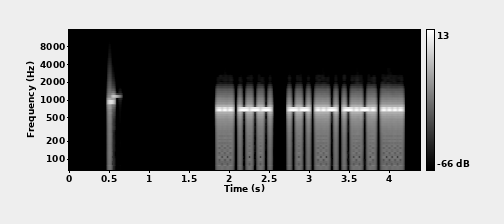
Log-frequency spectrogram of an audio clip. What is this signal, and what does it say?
Morse code, heard as a keyed tone, about 34 wpm, 700 Hz. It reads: SO MUCH
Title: Sets of 2 Words 35wpm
